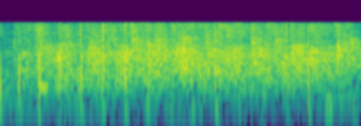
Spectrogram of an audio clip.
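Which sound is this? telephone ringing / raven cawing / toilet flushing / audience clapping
audience clapping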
